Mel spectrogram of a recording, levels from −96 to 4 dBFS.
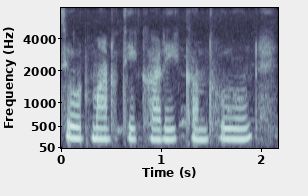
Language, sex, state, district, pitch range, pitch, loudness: Chakma, female, Tripura, Dhalai, 220-230 Hz, 225 Hz, -15 LUFS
